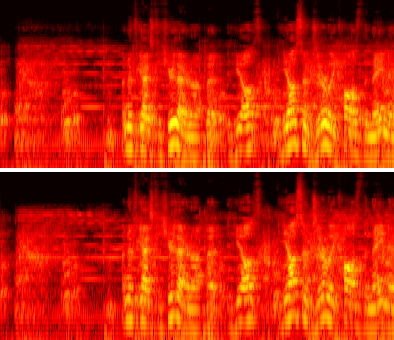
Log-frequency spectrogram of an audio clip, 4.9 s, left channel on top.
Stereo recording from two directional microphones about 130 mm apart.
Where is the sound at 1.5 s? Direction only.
35° right (ahead or behind).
